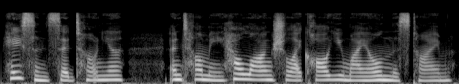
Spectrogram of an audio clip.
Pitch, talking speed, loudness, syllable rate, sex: 205 Hz, 195 wpm, -16 LUFS, 4.5 syllables/s, female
